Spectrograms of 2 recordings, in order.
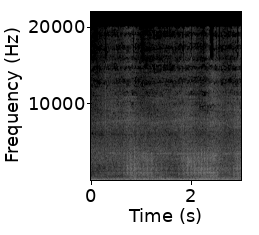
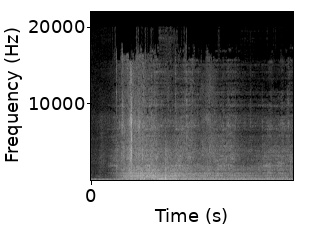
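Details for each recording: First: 2011 Toyota Tacoma 4WD, 1GR-FE, 6-speed manual, 160,000 miles: the other front wheel spun by hand is quiet, with only a faint hiss and light clicking from the CV axle, no growl or hum; this wheel bearing is healthy. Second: 2011 Toyota Tacoma 4WD, 1GR-FE, 6-speed manual, 160,000 miles, front humming complaint: front hub spun by hand gives a rough, gritty grind with low hum that shakes the front suspension; worn front wheel bearing.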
